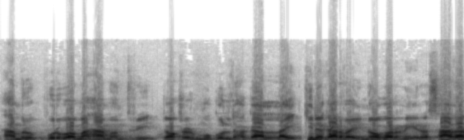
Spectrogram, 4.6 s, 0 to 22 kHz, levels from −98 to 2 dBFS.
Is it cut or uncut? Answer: cut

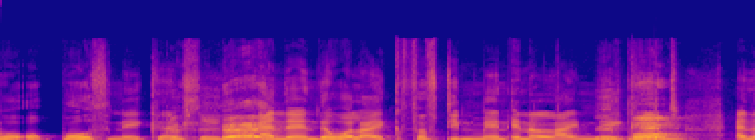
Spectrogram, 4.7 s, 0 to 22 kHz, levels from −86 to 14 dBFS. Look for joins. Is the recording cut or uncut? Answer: cut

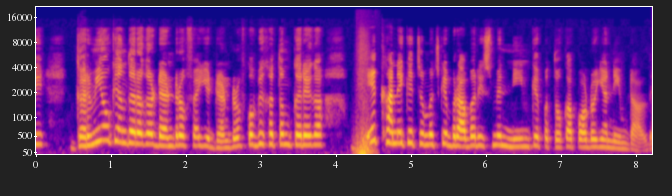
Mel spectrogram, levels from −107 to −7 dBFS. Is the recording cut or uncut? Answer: cut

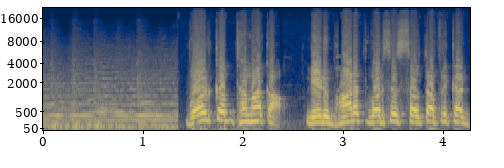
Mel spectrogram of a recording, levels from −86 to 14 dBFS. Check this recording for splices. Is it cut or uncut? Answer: uncut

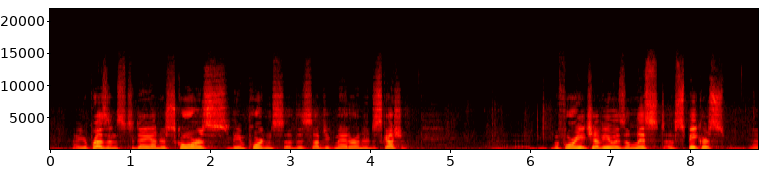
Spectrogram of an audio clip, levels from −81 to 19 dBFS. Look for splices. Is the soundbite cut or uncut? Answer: cut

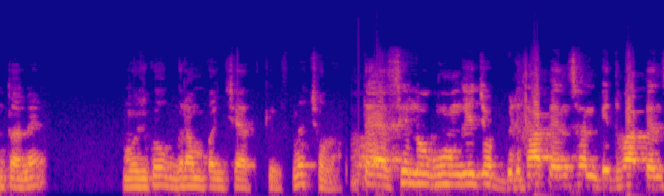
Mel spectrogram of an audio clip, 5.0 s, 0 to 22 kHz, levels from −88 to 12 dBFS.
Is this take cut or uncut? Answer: cut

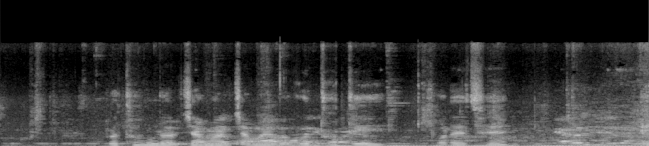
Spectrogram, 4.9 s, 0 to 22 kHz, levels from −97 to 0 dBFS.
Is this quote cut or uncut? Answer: uncut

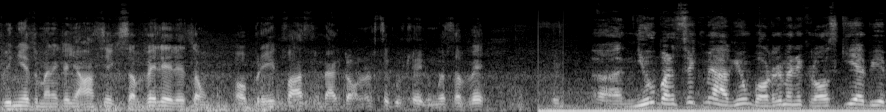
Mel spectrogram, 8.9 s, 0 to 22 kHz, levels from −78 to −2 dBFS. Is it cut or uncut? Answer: cut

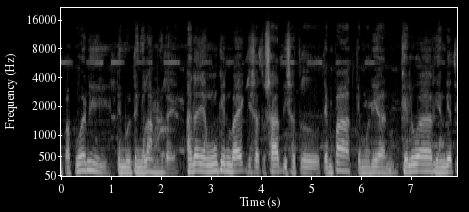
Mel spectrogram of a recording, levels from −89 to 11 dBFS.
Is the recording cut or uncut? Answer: cut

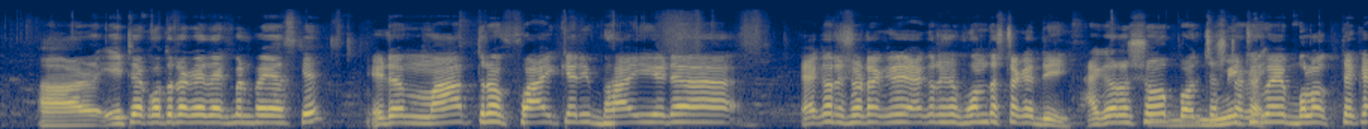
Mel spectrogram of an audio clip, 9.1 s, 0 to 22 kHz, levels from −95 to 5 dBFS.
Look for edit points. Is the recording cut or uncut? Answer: uncut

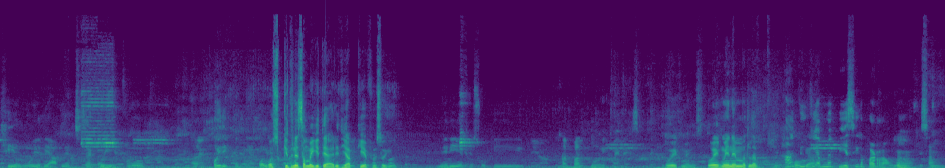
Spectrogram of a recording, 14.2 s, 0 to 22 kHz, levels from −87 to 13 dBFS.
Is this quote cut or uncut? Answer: uncut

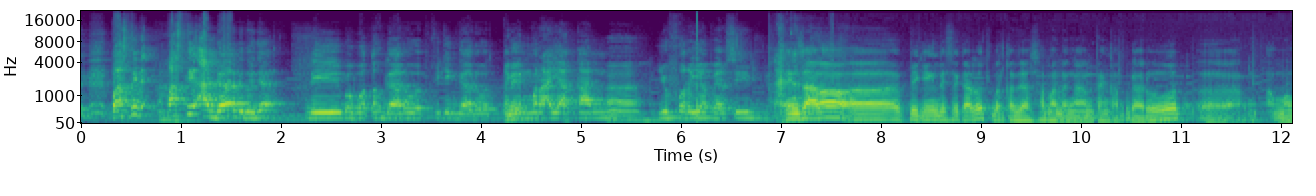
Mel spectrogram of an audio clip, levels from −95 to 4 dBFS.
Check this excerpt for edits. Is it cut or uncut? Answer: cut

